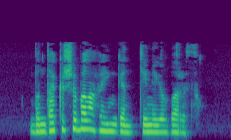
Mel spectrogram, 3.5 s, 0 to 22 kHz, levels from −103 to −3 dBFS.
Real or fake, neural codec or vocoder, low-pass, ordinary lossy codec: real; none; 7.2 kHz; MP3, 64 kbps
